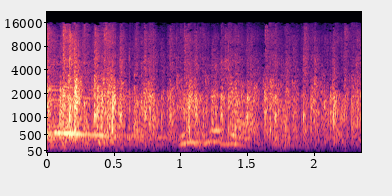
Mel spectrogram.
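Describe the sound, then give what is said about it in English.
Audience applause for the people who created something twenty years earlier: steady, dense clapping that holds at an even level throughout, with a few brief voices mixed in. “So let's have a round of applause for people who put this together 20 years ago and made it great.”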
